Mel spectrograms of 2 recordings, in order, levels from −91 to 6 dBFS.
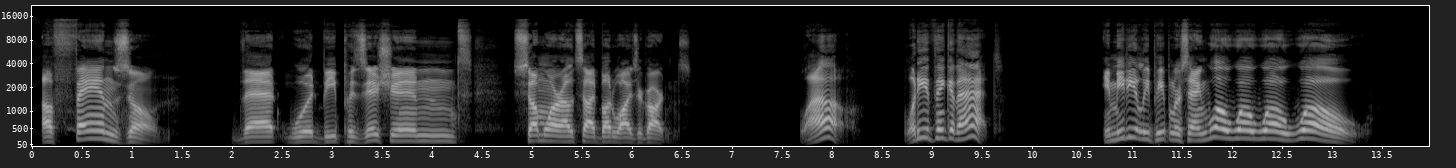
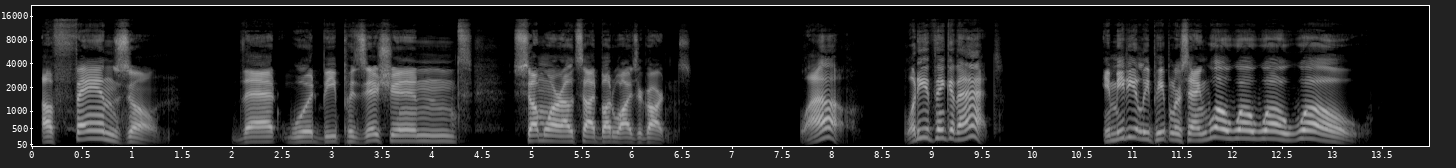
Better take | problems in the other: neither | thin; very; fading below 550 Hz; the same in both

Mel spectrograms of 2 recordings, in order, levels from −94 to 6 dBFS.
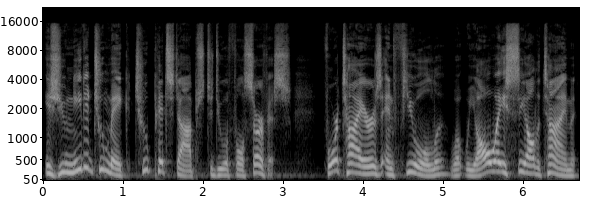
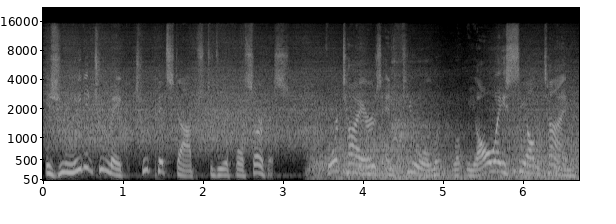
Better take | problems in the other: first | rain or running water; loud; throughout; 4 dB below the speech

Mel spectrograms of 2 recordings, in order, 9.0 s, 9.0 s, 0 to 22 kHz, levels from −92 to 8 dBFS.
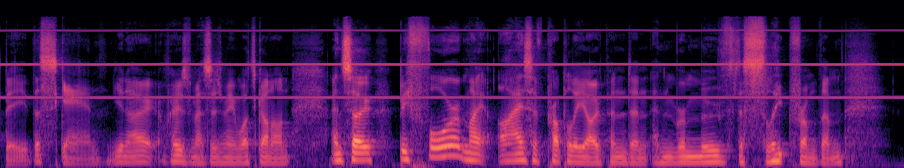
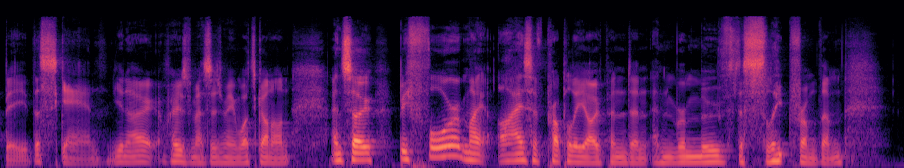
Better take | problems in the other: second | high-pitched whine; loud; throughout; 5.5 kHz, 10 dB below the speech

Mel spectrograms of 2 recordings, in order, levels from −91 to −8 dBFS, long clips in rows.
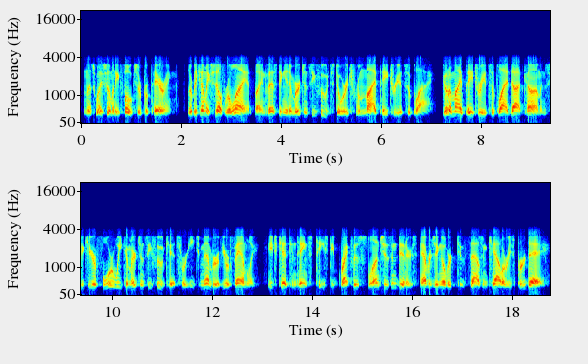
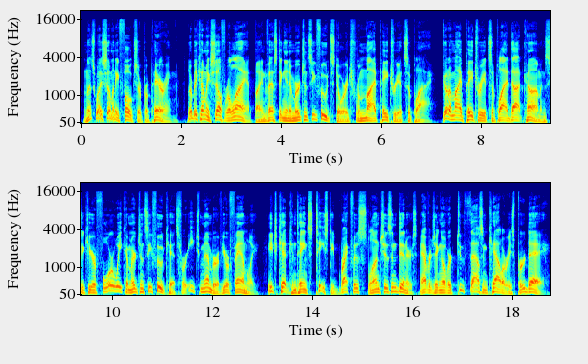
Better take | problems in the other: second | phone-call audio

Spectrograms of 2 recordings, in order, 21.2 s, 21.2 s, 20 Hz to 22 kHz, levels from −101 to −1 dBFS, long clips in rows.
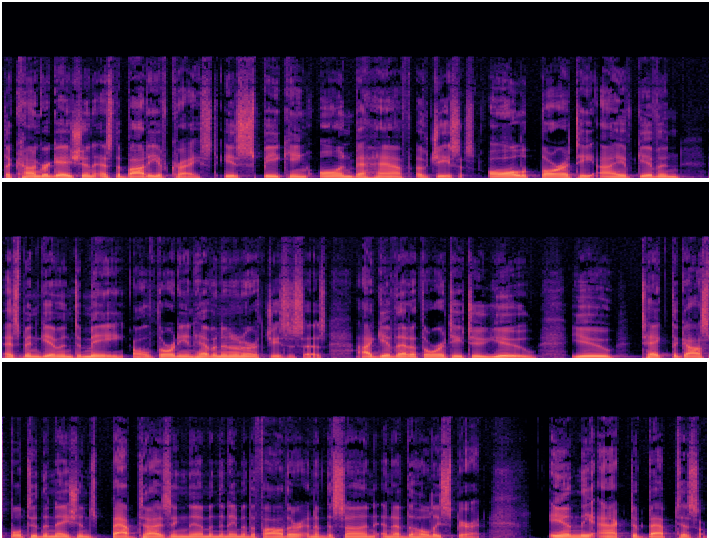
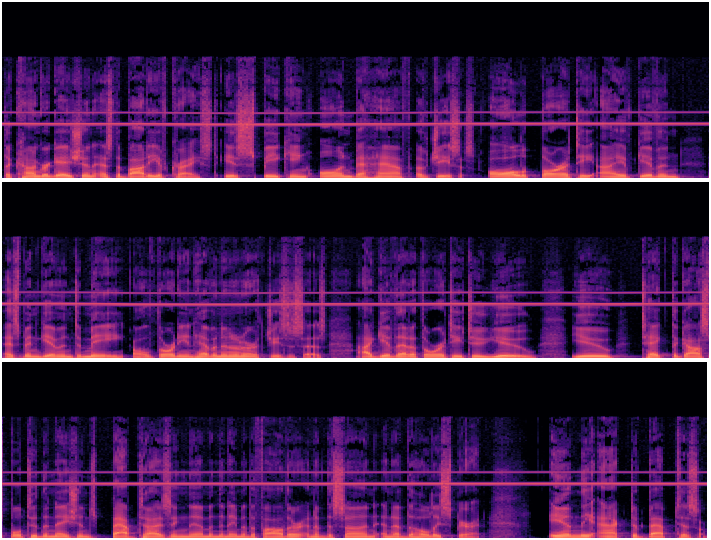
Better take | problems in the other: first | high-pitched whine; loud; throughout; 7 kHz, 10 dB below the speech

